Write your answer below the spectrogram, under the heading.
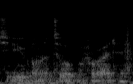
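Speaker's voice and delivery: hushed whisper, in character. Speaking in character to another speaker, whispering in character. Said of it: "Are you whispering that in character?".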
